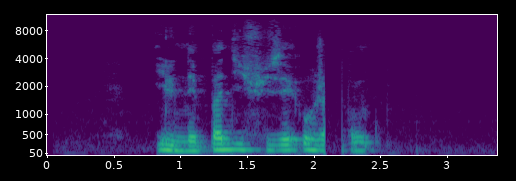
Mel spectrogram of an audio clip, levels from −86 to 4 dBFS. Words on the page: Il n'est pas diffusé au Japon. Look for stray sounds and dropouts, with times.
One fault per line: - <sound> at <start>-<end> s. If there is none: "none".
- dropout at 2.1-2.2 s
